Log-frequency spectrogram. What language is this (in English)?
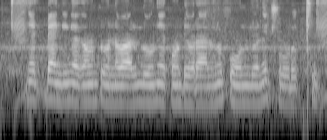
Telugu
